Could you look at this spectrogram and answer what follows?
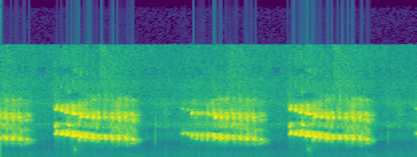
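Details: Black-capped kingfisher (Halcyon pileata) giving three loud, rapid, pulsed chattering bursts. Each bursts lasts just under a second and slides downward in pitch, with short silent gaps between them.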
